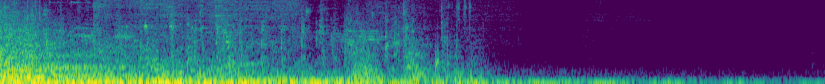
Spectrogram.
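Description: Logo-animation sound effect: a loud hit with a deep rumble and dense rattling clicks, fading away over about three seconds.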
